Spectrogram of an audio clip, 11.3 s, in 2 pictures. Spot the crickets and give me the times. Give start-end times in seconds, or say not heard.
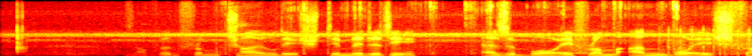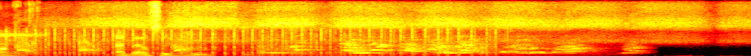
0.0-11.2.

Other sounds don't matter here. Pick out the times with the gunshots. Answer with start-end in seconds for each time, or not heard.
4.9-9.5.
